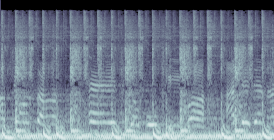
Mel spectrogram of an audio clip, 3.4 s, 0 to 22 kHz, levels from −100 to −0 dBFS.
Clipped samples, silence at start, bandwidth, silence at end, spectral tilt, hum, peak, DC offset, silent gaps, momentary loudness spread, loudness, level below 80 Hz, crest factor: under 0.1%; 0 s; 16.5 kHz; 0 s; -5.5 dB/octave; none; 0 dBFS; under 0.1%; none; 1 LU; -14 LUFS; -22 dBFS; 12 dB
